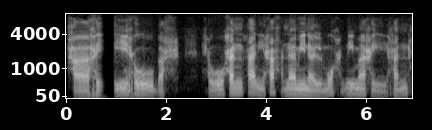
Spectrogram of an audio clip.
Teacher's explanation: huruf ha itu pengucapannya adalah atau tempat pengucapannya itu adalah tenggorokan tengah, bagian tengah itu ya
